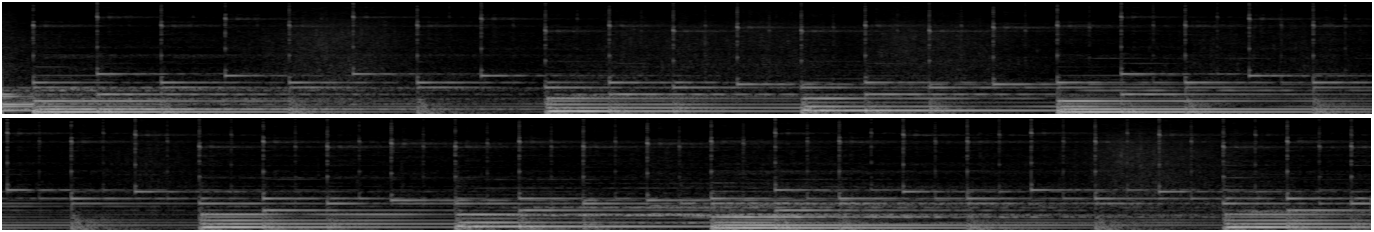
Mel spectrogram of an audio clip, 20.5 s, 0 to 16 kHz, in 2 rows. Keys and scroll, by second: 12.4 space, 19.6 space.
